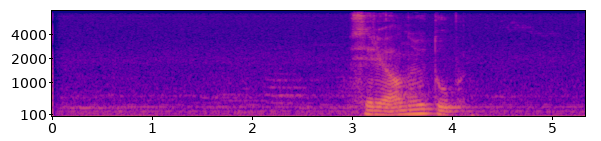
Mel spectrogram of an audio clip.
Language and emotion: Russian, neutral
